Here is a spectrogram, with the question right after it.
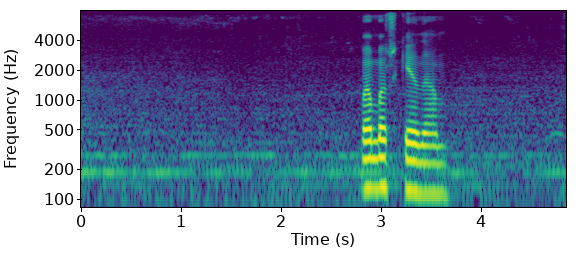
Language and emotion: Russian, neutral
